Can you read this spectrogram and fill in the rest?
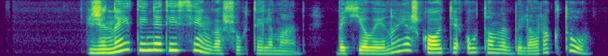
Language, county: Lithuanian, Alytus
